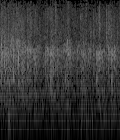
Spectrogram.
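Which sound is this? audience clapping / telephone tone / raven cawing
audience clapping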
